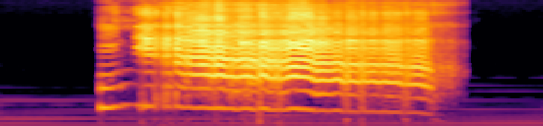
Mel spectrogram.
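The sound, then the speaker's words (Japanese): A newborn baby boy, just delivered with a midwife's help, lets out one loud, sustained wail lasting nearly two seconds, rising sharply at the start and breaking off abruptly, with a faint low hum underneath. “元気な男の赤ちゃんが生まれました。”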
